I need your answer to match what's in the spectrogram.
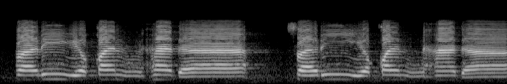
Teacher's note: فریقا ہدا، فریقا ہدا، قاف کو را سے ملا کر پڑھیں گے، را کو پورا اور موٹا، کیونکہ را ساکن سے پہلے قاف پر زبر اس لیے را موٹا ہو رہا ہے۔ اور نون پر تنوین، تنوین کے بعد حروف ہلکی کا ہا آ رہا ہے، تو یہاں پر تنوین کی آواز کو ظاہر کر کے جلد پڑھیں گے، غنہ غنہ کچھ نہیں کرنا، بس ظاہر کر کے جلد پڑھنا، ہا کو میم سے ملانا۔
